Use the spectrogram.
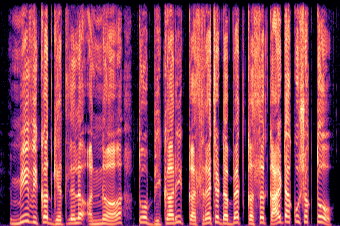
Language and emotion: Marathi, angry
